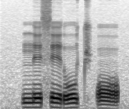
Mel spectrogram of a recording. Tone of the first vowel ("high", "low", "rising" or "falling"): high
